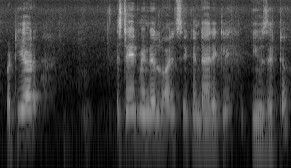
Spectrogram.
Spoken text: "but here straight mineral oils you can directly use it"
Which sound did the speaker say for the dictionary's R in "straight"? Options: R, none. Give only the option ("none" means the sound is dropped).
none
